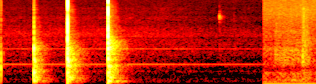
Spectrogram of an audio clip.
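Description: Three quick knocks, about a quarter of a second apart.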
